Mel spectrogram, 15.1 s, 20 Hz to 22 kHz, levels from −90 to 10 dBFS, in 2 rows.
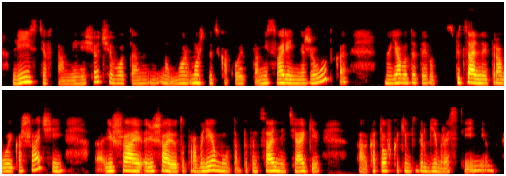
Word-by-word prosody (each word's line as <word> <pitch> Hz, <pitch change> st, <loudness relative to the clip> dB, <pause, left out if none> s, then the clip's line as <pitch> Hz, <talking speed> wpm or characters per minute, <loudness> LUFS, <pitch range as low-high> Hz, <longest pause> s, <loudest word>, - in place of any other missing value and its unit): листьев 215 Hz, 0 st, +2 dB
там, 150 Hz, 0 st, -9 dB
или 160 Hz, +1 st, -7 dB
еще 230 Hz, +9 st, -3 dB
чего-то, 180 Hz, -7 st, -5 dB
н 160 Hz, -, -6 dB
ну 180 Hz, +2 st, -7 dB
мо 180 Hz, +1 st, -2 dB
может 190 Hz, 0 st, 0 dB
быть 180 Hz, -1 st, -7 dB
какое-то 170 Hz, 0 st, -7 dB
там 165 Hz, -, -6 dB
несварение 180 Hz, -1 st, +2 dB
желудка, 230 Hz, -, -2 dB, 0.5 s
но 185 Hz, -, -3 dB
я 195 Hz, +3 st, +3 dB
вот 195 Hz, +1 st, -1 dB
этой 180 Hz, -2 st, -3 dB
вот 170 Hz, -2 st, -7 dB
специальной 200 Hz, -4 st, +5 dB
травой 180 Hz, -1 st, +1 dB
кошачьей, 195 Hz, -, -2 dB, 0.4 s
а, -, -, -6 dB
лиша 190 Hz, 0 st, +6 dB
решаю 190 Hz, -1 st, +4 dB
эту 170 Hz, -, -9 dB
проблему 185 Hz, 0 st, +1 dB
там -, -, -10 dB
потенциальной 185 Hz, 0 st, +2 dB
тяги, 175 Hz, 0 st, 0 dB, 0.6 s
э, -, -, -4 dB
котов 190 Hz, +1 st, 0 dB
к -, -, -34 dB
каким-то 190 Hz, 0 st, -6 dB
другим 180 Hz, -3 st, -2 dB
растениям. 210 Hz, +6 st, -7 dB
185 Hz, 145 wpm, -23 LUFS, 175-195 Hz, 0.6 s, лиша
